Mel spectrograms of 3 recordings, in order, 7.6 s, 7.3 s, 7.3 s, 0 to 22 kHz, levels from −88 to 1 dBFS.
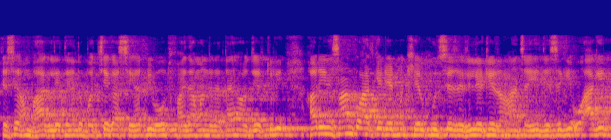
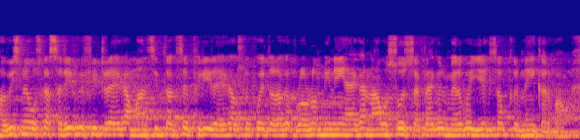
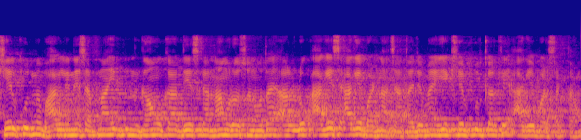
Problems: background sounds at intervals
